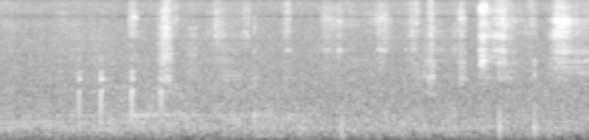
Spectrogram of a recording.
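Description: Faint clicks and light scrapes of hands handling a small all-plastic model and its plastic display stand, growing busier near the end.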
